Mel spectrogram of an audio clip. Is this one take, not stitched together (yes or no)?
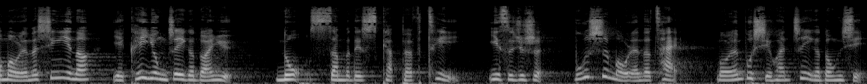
yes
